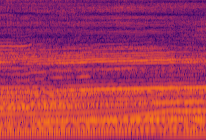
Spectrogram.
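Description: Six-voice a cappella vocal ensemble holding a sustained chord, with some voices sliding in pitch from about halfway through.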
